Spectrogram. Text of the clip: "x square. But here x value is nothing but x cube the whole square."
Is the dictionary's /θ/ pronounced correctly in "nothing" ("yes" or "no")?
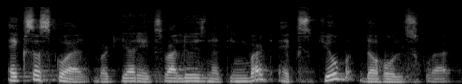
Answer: no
